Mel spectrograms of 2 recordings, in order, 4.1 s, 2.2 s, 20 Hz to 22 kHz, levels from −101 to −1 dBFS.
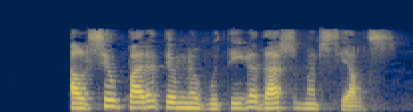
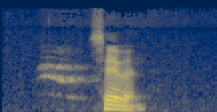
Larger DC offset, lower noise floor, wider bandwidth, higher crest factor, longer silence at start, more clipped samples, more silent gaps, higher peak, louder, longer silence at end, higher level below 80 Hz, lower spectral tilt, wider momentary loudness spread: neither; first, under -90 dBFS vs -65 dBFS; second, 7.8 kHz vs 16.5 kHz; about the same, 18 dB vs 20 dB; first, 0.7 s vs 0.45 s; neither; neither; about the same, -2 dBFS vs -2 dBFS; about the same, -18 LUFS vs -18 LUFS; second, 0.25 s vs 0.75 s; about the same, -58 dBFS vs -58 dBFS; about the same, -5 dB/octave vs -5.5 dB/octave; second, 10 LU vs 19 LU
